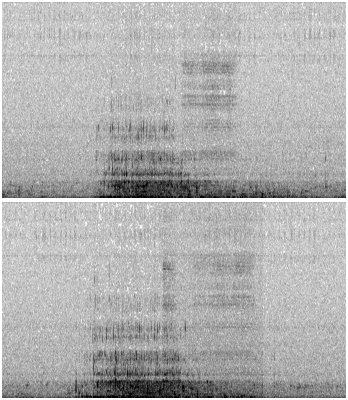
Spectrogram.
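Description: Scuba diver breathing through a regulator, heard underwater: two breaths about six seconds apart, each a burst of exhaust bubbles lasting about three seconds, over a steady background hiss.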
